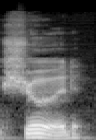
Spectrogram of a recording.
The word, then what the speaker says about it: should: so we can have good like hood good should-should rhymes but it's spelled totally differently it's got that o ul instead of an O o so should is oh oh L D instead of ood but it still is pronounced the exact same way should rhymes with good it's weird it makes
